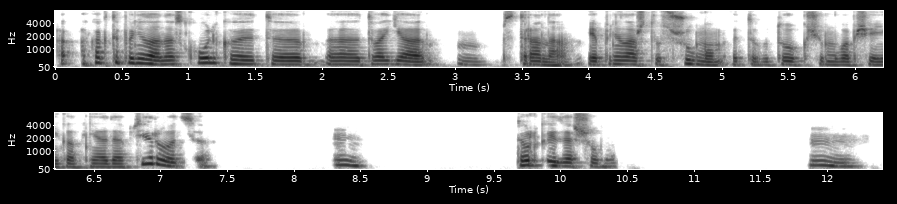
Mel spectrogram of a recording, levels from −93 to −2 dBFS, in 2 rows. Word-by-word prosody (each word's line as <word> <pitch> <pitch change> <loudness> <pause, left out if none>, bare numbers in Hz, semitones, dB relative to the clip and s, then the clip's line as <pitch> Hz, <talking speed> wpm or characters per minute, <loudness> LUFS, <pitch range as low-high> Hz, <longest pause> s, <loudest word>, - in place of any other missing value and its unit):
А - - -4
а - - -7
как 270 -1 0
ты 290 - 0
поняла, 245 -6 +6
насколько 215 +6 +2
это, 190 -3 +2
э, 180 -1 +1
твоя, 185 -2 +2
м, 165 -5 -12
страна? 160 -6 0
Я 175 -1 +3
поняла, 195 0 +1
что 175 - -6
с - - -10
шумом 170 -6 0
это 170 -1 -7
вот 160 -1 -10
то, 180 -1 0
к 155 - -12
чему 170 0 -4
вообще 165 +1 0
никак 160 -1 -3
не 170 - -1
адаптироваться? 195 - 0 0.9
М. 240 -5 -3 1.1
Только 240 -1 +3
из-за 195 -2 +2
шума. 180 -2 -5 1.4
Мгм. 205 -7 -4
185 Hz, 145 wpm, -24 LUFS, 170-210 Hz, 1.4 s, поняла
